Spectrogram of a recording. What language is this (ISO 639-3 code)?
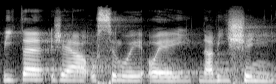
ces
